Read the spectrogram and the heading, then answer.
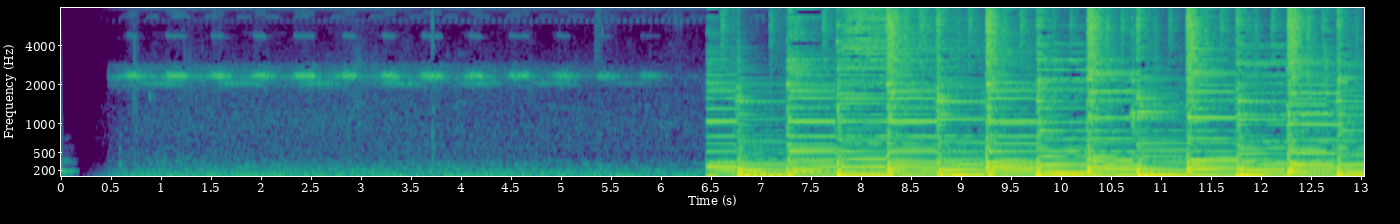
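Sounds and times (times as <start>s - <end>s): cricket chirping: 0.3s - 6.5s.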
